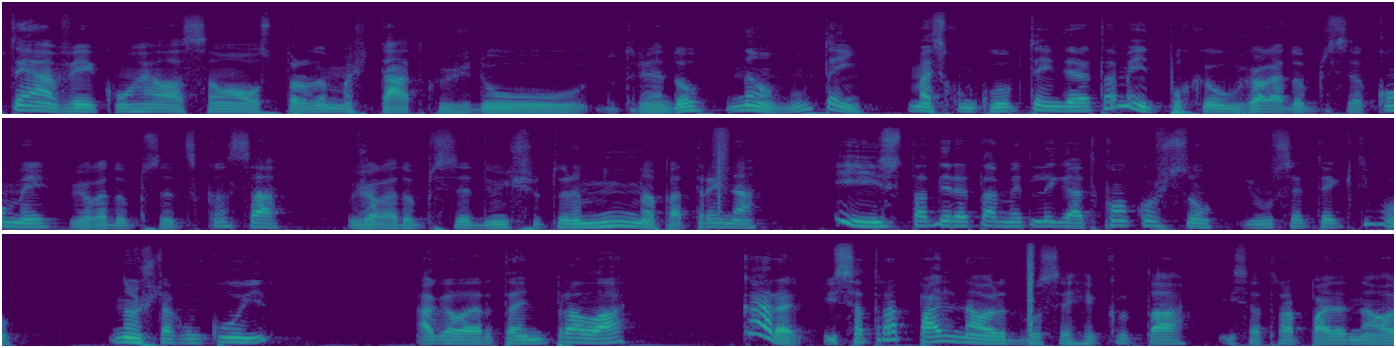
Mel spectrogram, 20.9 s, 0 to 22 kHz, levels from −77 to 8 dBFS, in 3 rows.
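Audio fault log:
10.49–10.61 s and 19.03–19.09 s: wireless microphone noise hit, heard as brief bursts of static after "uma estrutura mínima para" and after "atrapalha na hora de". The FM radio link fades as reflected paths cancel, so receiver hiss rises.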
